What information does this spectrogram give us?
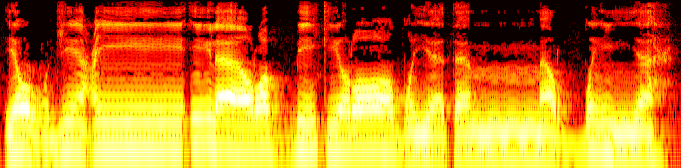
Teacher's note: Yarji'i dibaca tebal. Kenapa? Karena ra sukun sebelumnya hamzah wasal.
